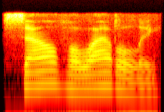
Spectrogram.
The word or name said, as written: sal volatile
